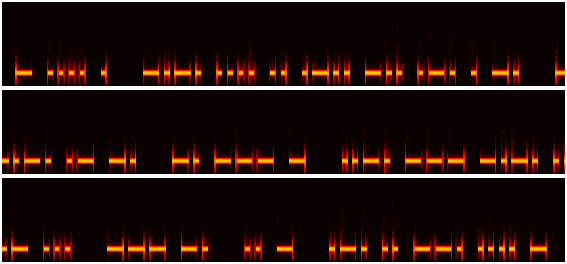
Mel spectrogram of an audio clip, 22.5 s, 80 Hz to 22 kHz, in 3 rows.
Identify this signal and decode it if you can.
Morse code, heard as a keyed tone, about 17 wpm, 700 Hz. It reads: THE CHILDREN CAN NOT FOCUS ON IT RIGHT
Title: Sentences from Top 1000 Words - Review Part 4 - 17wpm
